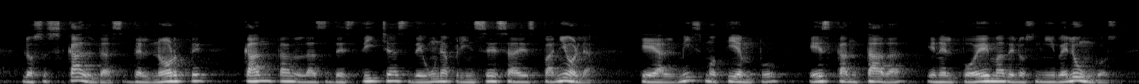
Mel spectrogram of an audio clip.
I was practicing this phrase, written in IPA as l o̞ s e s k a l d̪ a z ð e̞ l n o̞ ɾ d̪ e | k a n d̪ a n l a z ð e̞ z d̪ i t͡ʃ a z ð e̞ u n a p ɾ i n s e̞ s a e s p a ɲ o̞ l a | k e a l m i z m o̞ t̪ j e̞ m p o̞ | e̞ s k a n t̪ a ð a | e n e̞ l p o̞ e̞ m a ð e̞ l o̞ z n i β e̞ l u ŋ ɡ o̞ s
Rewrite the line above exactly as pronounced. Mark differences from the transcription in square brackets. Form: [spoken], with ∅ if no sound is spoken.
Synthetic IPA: l o̞ s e s k a l d̪ a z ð e̞ l n o̞ ɾ [t̪] e | k a n [t̪] a n l a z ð e̞ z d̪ i t͡ʃ a z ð e̞ u n a p ɾ i n s e̞ s a e s p a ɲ o̞ l a | k e a l m i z m o̞ t̪ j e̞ m p o̞ | e̞ s k a n t̪ a ð a | e n e̞ l p o̞ e̞ m a ð e̞ l o̞ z n i β e̞ l u ŋ ɡ o̞ s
